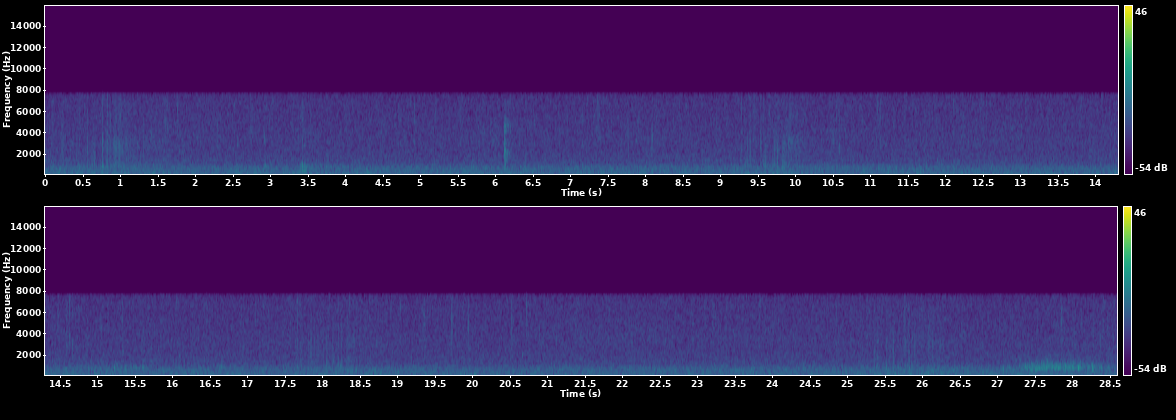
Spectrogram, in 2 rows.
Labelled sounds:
27.5	28.0	water noise, 0.78 to 1.4 kHz

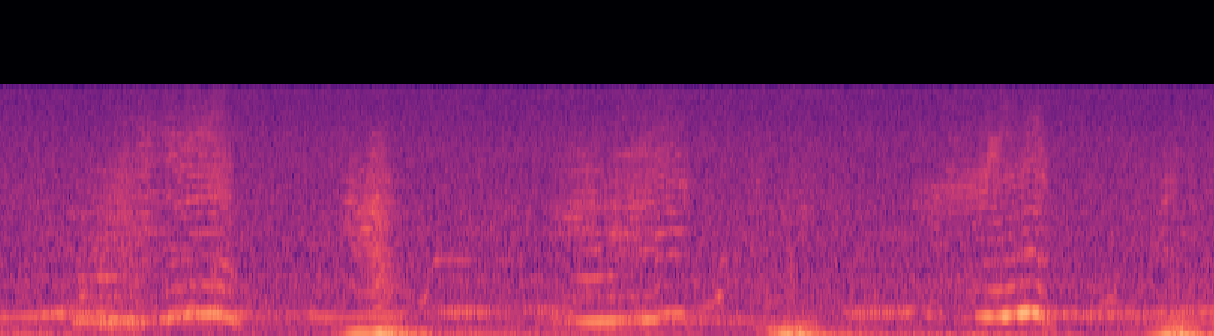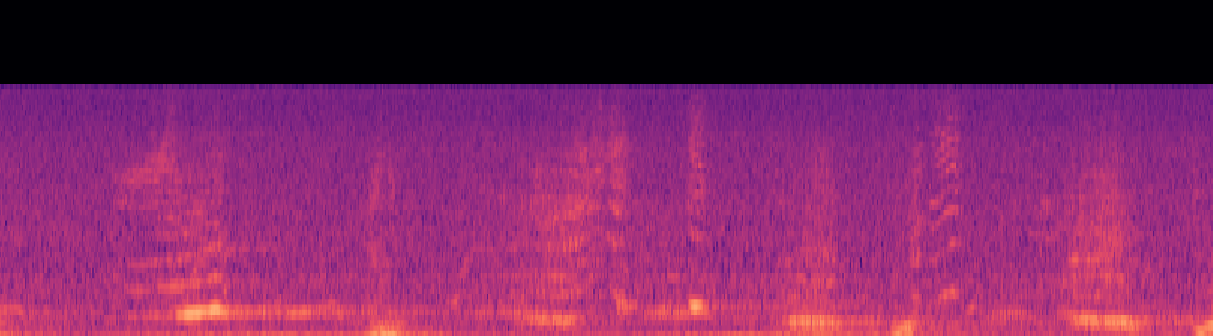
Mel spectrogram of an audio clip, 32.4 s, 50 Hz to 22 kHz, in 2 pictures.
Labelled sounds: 1.9	3.2	humpback whale, 0.80 to 4.6 kHz
4.7	6.2	humpback whale, 0.80 to 1.9 kHz
7.5	9.2	humpback whale, 1.2 to 3.9 kHz
12.9	14.0	humpback whale, 0.90 to 3.3 kHz
17.8	19.2	humpback whale, 0.86 to 3.6 kHz
23.7	24.6	humpback whale, 1.5 to 2.6 kHz
28.6	29.0	humpback whale, 1.1 to 4.2 kHz
30.7	31.0	humpback whale, 0.93 to 1.2 kHz

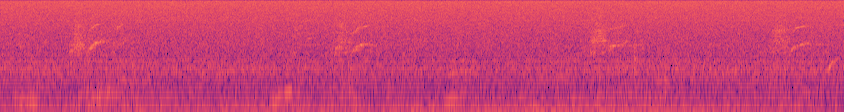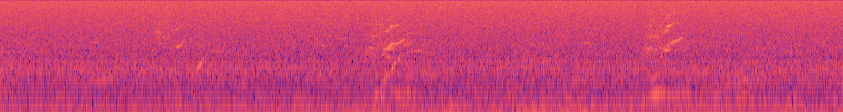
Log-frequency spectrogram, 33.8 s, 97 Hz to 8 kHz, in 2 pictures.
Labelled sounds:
1.8	2.1	humpback whale, 1.1 to 1.7 kHz
7.0	7.4	humpback whale, 1.0 to 3.0 kHz
12.2	12.6	humpback whale, 1.1 to 1.6 kHz
15.8	17.2	humpback whale, 0.86 to 2.9 kHz
20.3	20.5	humpback whale, 2.4 to 2.9 kHz
21.0	21.4	humpback whale, 0.99 to 1.1 kHz
23.6	25.5	humpback whale, 0.90 to 3.0 kHz
29.8	30.6	humpback whale, 1.1 to 3.4 kHz

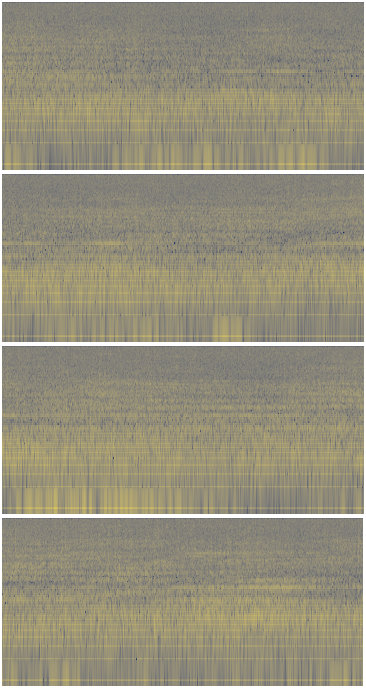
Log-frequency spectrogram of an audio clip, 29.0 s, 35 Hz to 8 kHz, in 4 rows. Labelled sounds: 13.4	13.7	vessel noise, 0.80 to 0.90 kHz
24.2	24.5	vessel noise, 1.4 to 1.6 kHz
25.1	25.7	vessel noise, 0.80 to 2.6 kHz

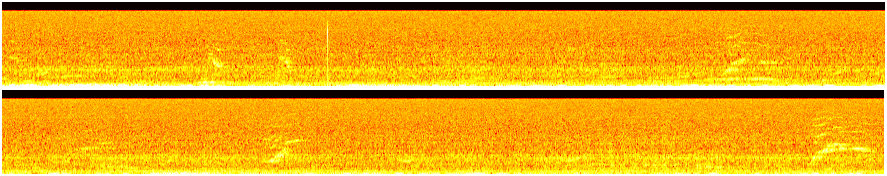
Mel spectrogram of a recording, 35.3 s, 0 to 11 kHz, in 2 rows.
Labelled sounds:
0.1	0.4	humpback whale, 0.96 to 1.2 kHz
4.1	4.4	humpback whale, 0.80 to 1.2 kHz
14.5	15.3	humpback whale, 0.83 to 3.1 kHz
19.1	19.4	humpback whale, 0.86 to 1.1 kHz
23.2	23.7	humpback whale, 0.80 to 1.5 kHz
33.9	35.2	humpback whale, 0.80 to 2.8 kHz

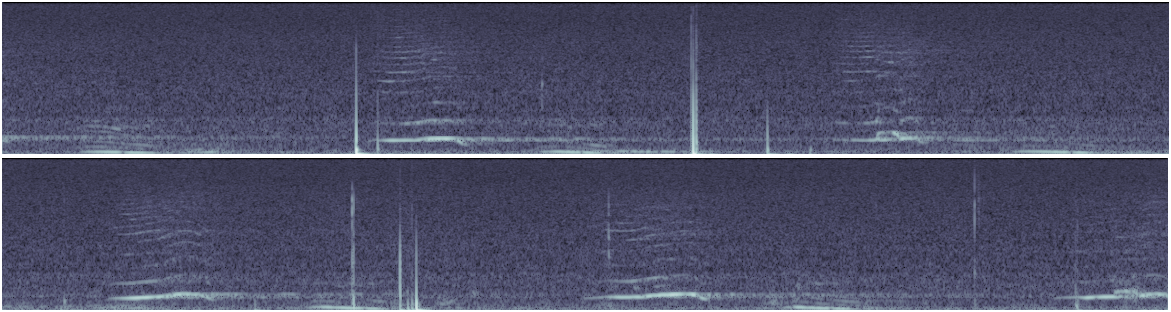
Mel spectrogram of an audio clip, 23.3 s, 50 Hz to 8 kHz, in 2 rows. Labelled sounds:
3.8	4.5	humpback whale, 1.9 to 3.1 kHz
8.3	9.1	humpback whale, 1.9 to 3.3 kHz
12.8	13.7	humpback whale, 1.4 to 2.8 kHz
17.7	18.3	humpback whale, 1.5 to 3.0 kHz

